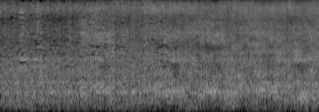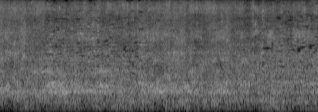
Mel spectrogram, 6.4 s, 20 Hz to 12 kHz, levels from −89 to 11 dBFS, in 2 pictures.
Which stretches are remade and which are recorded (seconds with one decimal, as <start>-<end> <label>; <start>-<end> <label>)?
0.0-1.7 recorded; 1.7-3.6 remade; 3.6-4.7 recorded; 4.7-5.8 remade; 5.8-6.4 recorded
